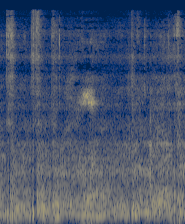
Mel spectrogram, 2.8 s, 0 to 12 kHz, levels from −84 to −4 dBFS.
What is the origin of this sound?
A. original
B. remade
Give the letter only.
B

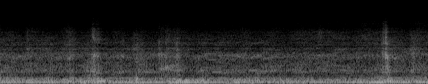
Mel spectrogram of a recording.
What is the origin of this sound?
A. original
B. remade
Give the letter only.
B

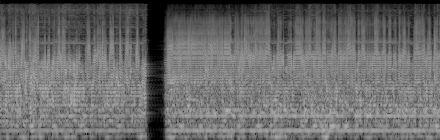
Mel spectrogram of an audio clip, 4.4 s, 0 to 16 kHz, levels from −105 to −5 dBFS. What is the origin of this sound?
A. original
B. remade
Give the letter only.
B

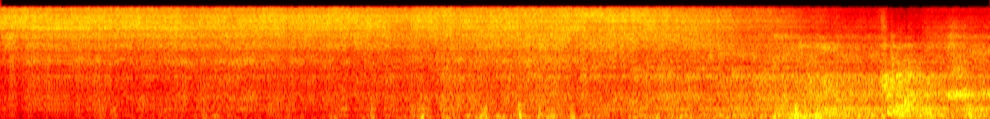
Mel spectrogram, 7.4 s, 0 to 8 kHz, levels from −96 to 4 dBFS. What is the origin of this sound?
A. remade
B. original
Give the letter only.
A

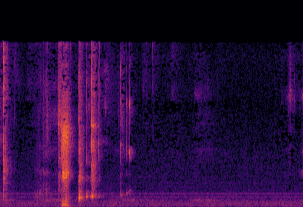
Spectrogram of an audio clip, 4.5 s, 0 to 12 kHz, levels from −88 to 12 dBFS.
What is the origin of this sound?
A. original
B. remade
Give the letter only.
A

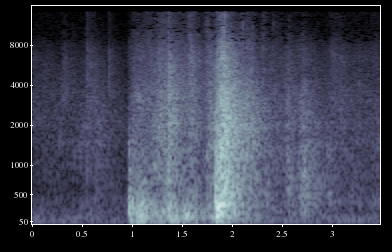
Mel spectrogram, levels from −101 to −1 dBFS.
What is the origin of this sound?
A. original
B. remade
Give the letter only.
A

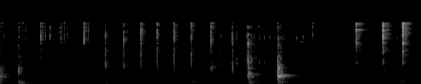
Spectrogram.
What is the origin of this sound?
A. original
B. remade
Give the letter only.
A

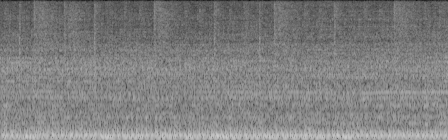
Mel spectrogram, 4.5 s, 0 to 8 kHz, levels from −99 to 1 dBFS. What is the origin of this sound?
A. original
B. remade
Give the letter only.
A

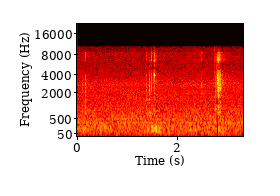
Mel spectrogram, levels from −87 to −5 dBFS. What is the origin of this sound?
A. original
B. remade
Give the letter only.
A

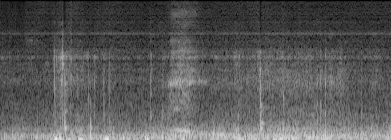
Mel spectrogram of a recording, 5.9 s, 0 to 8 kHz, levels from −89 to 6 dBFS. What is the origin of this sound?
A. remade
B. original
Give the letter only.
A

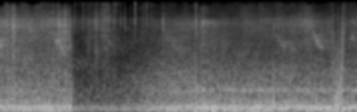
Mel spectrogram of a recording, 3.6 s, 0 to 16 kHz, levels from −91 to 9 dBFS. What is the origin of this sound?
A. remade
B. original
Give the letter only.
A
